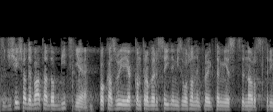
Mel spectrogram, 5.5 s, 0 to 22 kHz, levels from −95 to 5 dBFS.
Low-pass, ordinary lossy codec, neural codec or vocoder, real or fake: 5.4 kHz; none; none; real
